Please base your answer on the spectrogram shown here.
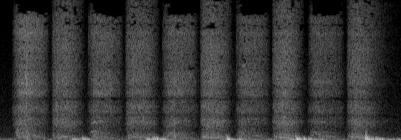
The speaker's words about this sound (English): So the power breath is only through the nose, and it's a forced inhale and exhale. So it sounds like this.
